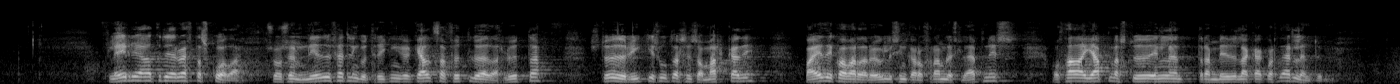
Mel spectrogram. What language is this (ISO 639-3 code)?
isl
